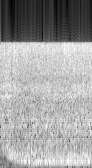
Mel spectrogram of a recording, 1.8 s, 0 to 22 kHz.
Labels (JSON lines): {"label": "anthrophony, boat engine", "recorder": "SoundTrap 300"}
